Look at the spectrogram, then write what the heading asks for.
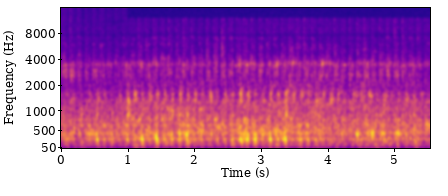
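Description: A sewing machine stitches a small meander quilting pattern on a fabric mug rug, running in a quick, rapid mechanical patter with slight speed surges, close and steady for the whole stretch.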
